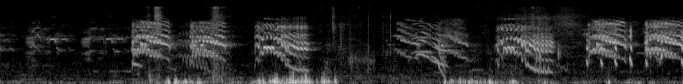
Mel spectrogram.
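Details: Green parrot giving loud raspy screeches, several falling sharply in pitch, over a low rumbling background noise.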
